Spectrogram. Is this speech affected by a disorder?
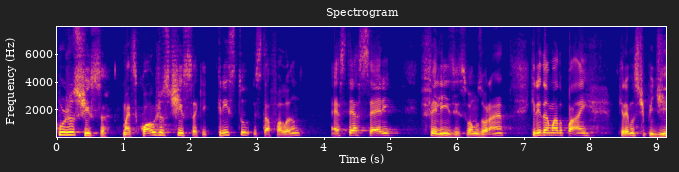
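No.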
